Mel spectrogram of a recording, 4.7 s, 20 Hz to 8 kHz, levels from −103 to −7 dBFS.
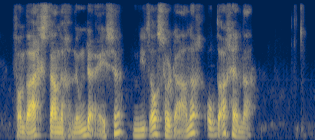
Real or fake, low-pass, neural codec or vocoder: fake; 7.2 kHz; codec, 16 kHz, 4 kbps, X-Codec, HuBERT features, trained on LibriSpeech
